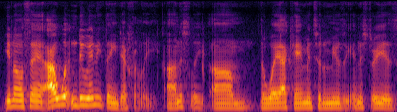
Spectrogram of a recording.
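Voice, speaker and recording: A man's voice: medium pitch, fast, vocal fry, darkish tone, slight background noise. A man with a Southern American accent chats casually as an interview guest, in an informal, slangy way full of "like" and "you know.". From small town in Alabama, USA. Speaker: guest, recording engineer and mixer.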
